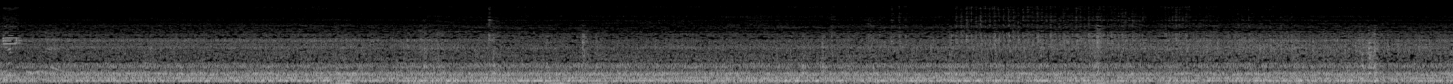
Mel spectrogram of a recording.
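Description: A diesel engine of a backhoe loader rumbles steadily close by.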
